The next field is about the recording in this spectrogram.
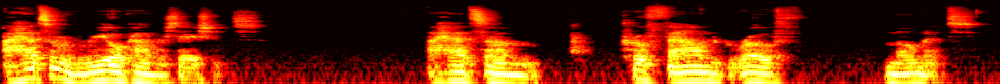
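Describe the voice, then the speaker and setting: A man's voice: rumbling low, takes it slowly, long pauses, echoey room, far from the mic. A man in his thirties giving an earnest, reflective motivational talk as a podcast guest, often repeating words as he thinks. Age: 30s.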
